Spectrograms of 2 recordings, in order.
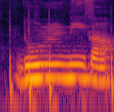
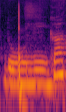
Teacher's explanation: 니은으로 시작하는 어미인 니가 오면은 놀니가 아니라 리을이 탈락해서 노니가 되는 거죠. 그래서 멀쩡히 있던 이 자음이 탈락한다고 해서 이 리을 탈락은 탈락 현상에 해당된다.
